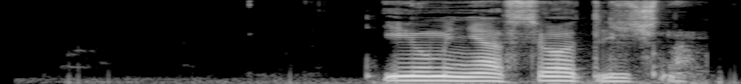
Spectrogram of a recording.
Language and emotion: Russian, neutral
